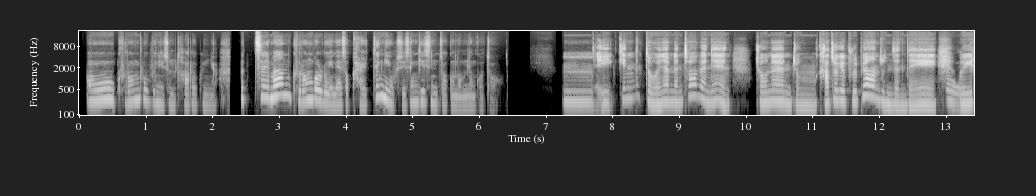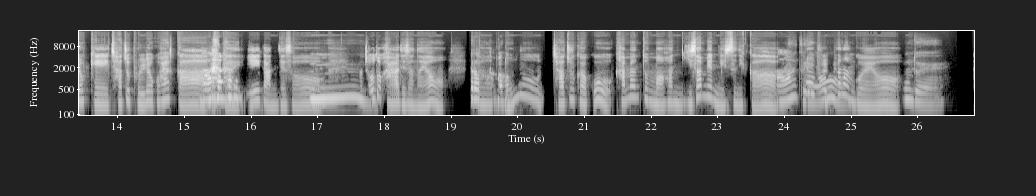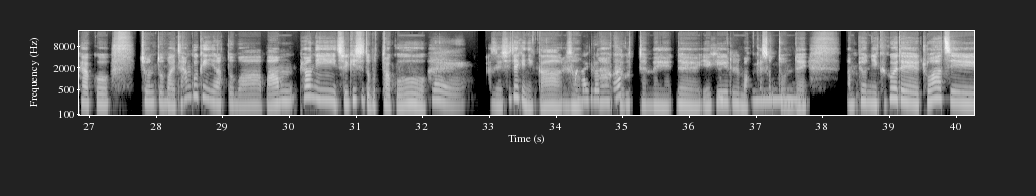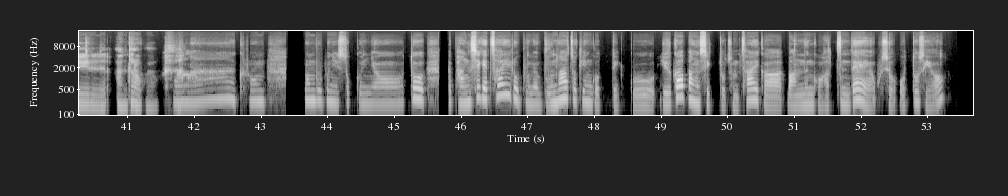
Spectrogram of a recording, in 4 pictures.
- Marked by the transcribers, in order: other background noise; laugh; laughing while speaking: "그렇죠"; gasp; laugh
- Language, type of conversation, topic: Korean, podcast, 시댁과 처가와는 어느 정도 거리를 두는 게 좋을까요?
